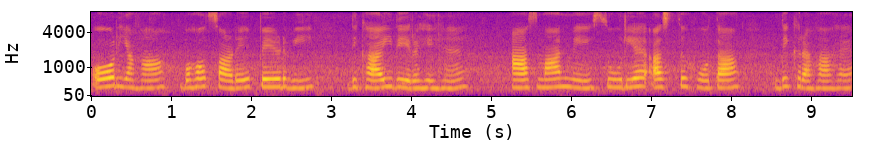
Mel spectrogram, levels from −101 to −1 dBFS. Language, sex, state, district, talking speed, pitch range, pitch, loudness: Hindi, female, Haryana, Jhajjar, 115 wpm, 230-255 Hz, 245 Hz, -18 LUFS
